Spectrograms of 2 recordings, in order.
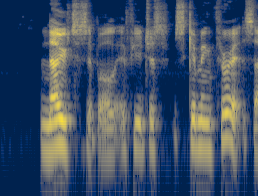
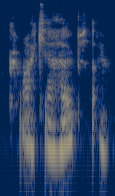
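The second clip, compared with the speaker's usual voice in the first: real hushed whisper to herself; whispered aside; 18 dB quieter than usual. Real, not acted. Teacher checking if the stream works, whispering to herself. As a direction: breathe it under your breath, half worried.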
